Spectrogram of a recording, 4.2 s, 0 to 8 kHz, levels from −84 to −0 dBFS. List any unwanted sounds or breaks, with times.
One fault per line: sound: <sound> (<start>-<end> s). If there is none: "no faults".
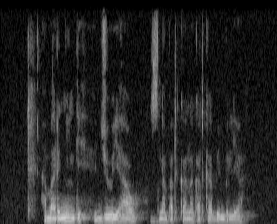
no faults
